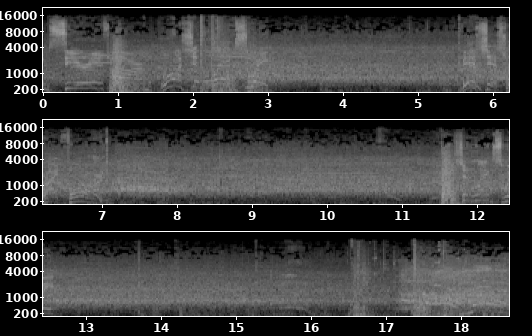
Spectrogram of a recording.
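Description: Heavy thuds of bodies slam onto a wrestling ring mat.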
